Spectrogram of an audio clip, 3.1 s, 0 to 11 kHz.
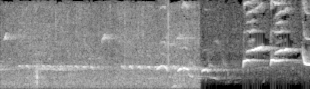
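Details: Scarlet finch (Carpodacus sipahi) seen in the Himalayas in December 2023, early morning around sunrise, giving clear, high whistled notes in quick short phrases over background hiss, then near silence. The audio may not be this bird's own sound.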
